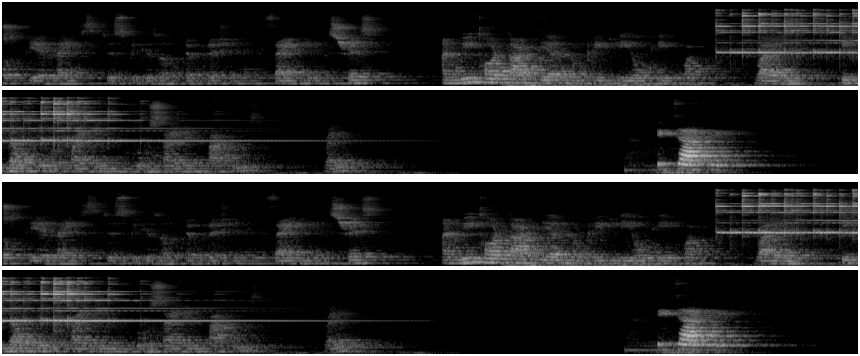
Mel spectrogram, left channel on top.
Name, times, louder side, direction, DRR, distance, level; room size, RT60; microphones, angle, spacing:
voice 1, 0.0-3.7 4.4-6.9 7.5-7.9 8.3-11.1 11.8-12.0, equal, 40° left, -6 dB, 2.1 m, -38 dB
Bell, 5.0-5.4 5.6-5.7 6.0-6.3 7.1-11.2, right 3 dB, ahead, 0.6 m, -25 dB
voice 2, 14.8-15.7, left 2 dB, 60° left, 1 dB, 0.5 m, -25 dB
8.2 x 5.0 x 2.7 m, 1.3 s
head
